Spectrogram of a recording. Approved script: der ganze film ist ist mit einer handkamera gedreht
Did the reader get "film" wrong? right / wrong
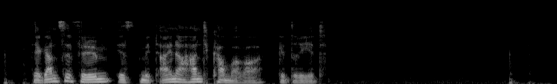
right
